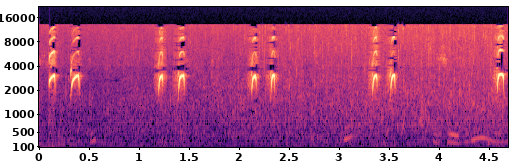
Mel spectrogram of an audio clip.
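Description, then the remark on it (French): A woodcock call blown on a decoy whistle: sharp, high double chirps repeated about five times at steady intervals, clear over a faint low background murmur. “Alors je vois des apôts de bécasse.”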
